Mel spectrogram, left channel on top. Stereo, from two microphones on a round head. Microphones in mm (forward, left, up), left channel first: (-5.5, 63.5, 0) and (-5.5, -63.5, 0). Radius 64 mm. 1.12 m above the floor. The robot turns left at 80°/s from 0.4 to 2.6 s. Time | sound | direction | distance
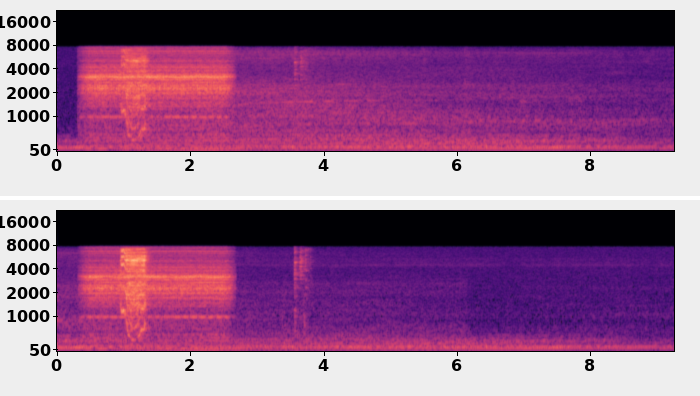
0.9 | a squeak | 65° right | 0.8 m
3.5 | cutlery clinking | 80° right | 4.5 m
